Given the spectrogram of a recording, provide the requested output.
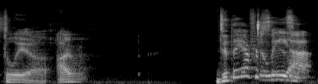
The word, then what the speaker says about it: D'Elia: his name that's true is it or daliyah well so the problem is I think that I've heard both but I think it's Chris D'Elia I did they ever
